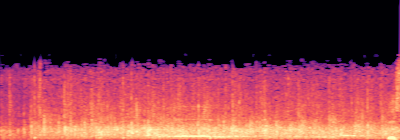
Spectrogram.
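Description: Crowd applauding, swelling within the first half second and then holding steady.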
